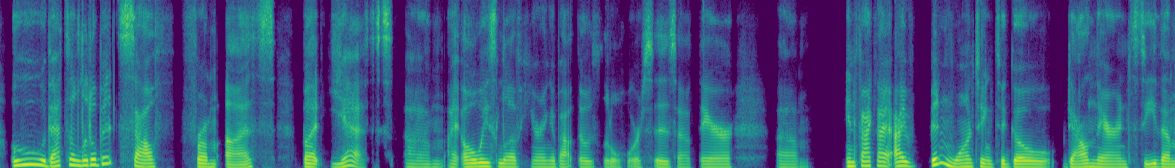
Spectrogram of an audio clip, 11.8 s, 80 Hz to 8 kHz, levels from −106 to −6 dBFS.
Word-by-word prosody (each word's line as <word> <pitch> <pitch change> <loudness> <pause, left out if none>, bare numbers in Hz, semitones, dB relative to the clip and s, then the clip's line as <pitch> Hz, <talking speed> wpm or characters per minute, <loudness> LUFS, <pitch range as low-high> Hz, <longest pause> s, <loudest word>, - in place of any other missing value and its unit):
Ooh, 255 0 +6
that's 195 +5 +1
a 250 - +6
little 230 +2 +6
bit 300 +6 -2
south 165 -4 +1
from 155 -3 0
us. 135 +5 -3 0.3
But, 160 -3 +3
yes, 175 +8 -3
um, 145 -2 -9
I 145 -1 -4
always 170 +2 +3
love 155 -2 0
hearing 150 -1 -6
about 145 -1 -5
those 140 -1 -7
little 75 -1 -6
horses 140 -1 -5
out 140 0 -10
there, 140 0 -4 0.4
um, 140 +2 -11 0.4
in 190 0 +4
fact, 205 +1 0
I 195 - +2
I've 195 -2 +3
been 255 -1 +6
wanting 165 -1 0
to 150 - +1
go 145 -1 +2
down 155 +2 +1
there 140 -2 0
and 140 -1 -5
see 145 +4 -2
them 145 -3 +1
155 Hz, 180 wpm, -23 LUFS, 140-185 Hz, 0.4 s, Ooh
